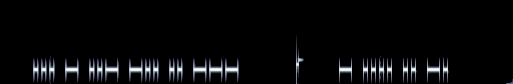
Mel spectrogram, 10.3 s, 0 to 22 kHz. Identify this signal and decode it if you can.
Morse code, heard as a keyed tone, about 15 wpm, 700 Hz. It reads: STUDIO THIN
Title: Sentences from Top 1200 Words - New Word Drill Alt - 15wpm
